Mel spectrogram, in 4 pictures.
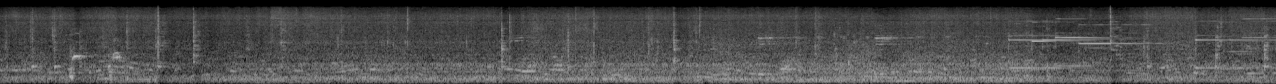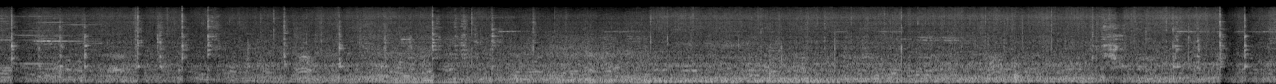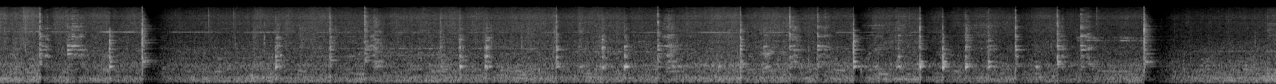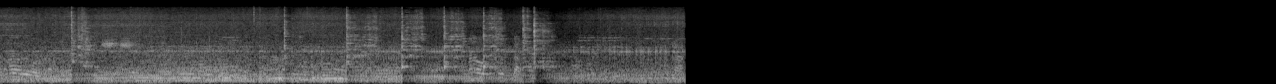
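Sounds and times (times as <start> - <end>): fish and egg sizzling in oil: 0.0 - 44.9
steel spatula scraping griddle: 10.8 - 18.3, 22.9 - 37.2, 38.2 - 44.3.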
